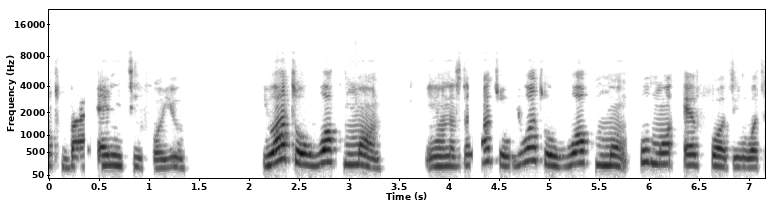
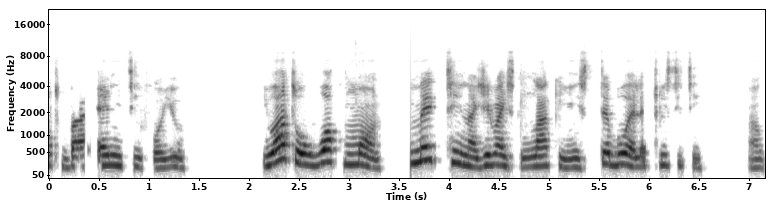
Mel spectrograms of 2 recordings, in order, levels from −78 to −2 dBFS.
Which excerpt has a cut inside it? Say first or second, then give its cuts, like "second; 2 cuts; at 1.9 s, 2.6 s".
second; 1 cut; at 3.5 s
